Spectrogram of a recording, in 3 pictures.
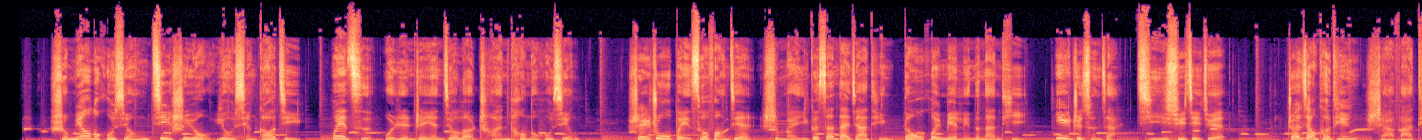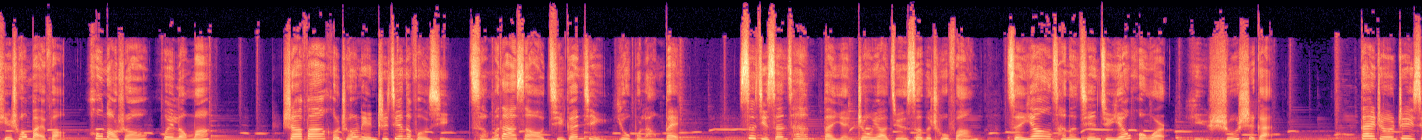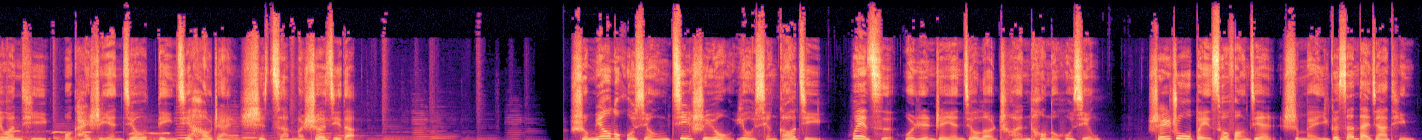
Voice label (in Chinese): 女, 户型分析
